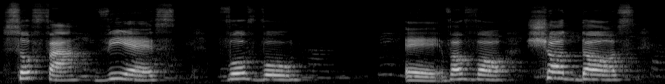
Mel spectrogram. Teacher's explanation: Então, o acento está na última sílaba da palavra. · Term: oxítonas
